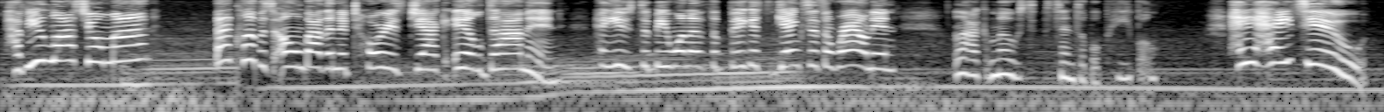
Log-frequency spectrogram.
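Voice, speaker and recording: An indignant sweetheart scolds in an extremely high voice. She is sharp-tongued and theatrical, in comic radio-play fashion, over clearly audible car noise. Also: animated, normal speed. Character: Sheila, shrill female nightclub-going sweetheart, indignant, sharp-tongued. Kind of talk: comic radio drama acting.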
